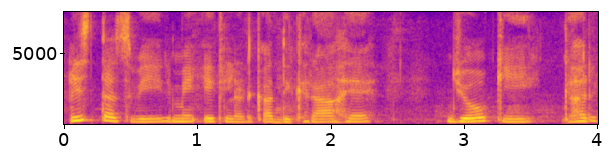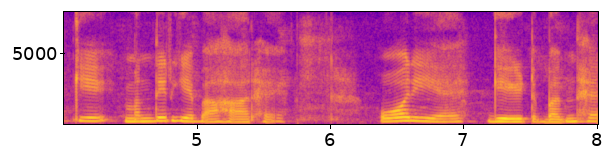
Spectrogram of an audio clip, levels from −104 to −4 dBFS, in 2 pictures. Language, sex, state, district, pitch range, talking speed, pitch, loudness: Hindi, female, Rajasthan, Jaipur, 200-235 Hz, 155 wpm, 215 Hz, -18 LUFS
